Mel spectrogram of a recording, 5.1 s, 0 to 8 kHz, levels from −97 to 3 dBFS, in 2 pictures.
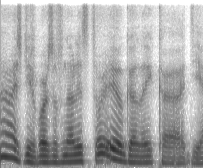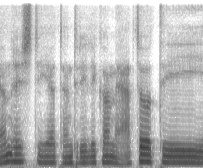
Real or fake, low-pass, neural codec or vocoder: fake; 7.2 kHz; codec, 24 kHz, 0.5 kbps, DualCodec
